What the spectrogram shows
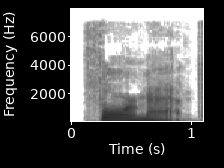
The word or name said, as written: formatter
